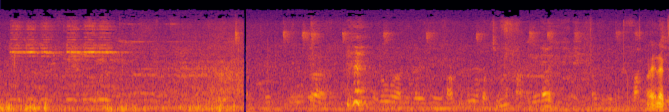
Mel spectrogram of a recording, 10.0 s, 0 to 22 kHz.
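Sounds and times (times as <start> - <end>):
low traffic rumble: 0.0 - 10.0
distant vehicle horn tooting: 0.1 - 2.2.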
